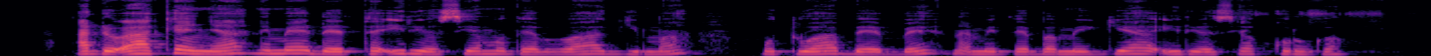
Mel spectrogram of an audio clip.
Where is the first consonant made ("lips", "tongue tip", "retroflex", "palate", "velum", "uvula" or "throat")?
tongue tip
